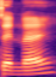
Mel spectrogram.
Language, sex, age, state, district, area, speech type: Assamese, male, 30-45, Assam, Dhemaji, rural, spontaneous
